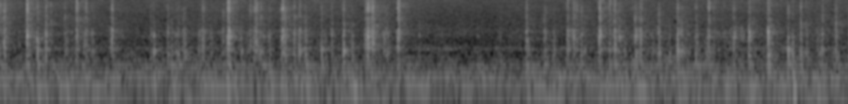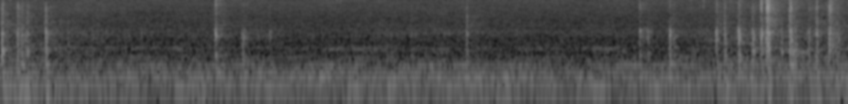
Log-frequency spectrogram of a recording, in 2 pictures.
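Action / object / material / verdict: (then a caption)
tap / laptop keyboard with silicone key cover / silicone / none. Long red fingernails tap quickly across a backlit laptop keyboard in a silver aluminum body, its keys covered by a thin red silicone skin. The clicks are soft and muffled, a steady stream of short, dull taps with brief bright edges over a low hum, with no talking.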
